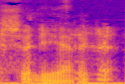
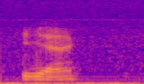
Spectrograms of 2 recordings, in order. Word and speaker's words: Sinaitic: But and then you talked about the Sinai or whatever covenant. – Sinaitic, however you pronounce that. Thank you, Sinaitic.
